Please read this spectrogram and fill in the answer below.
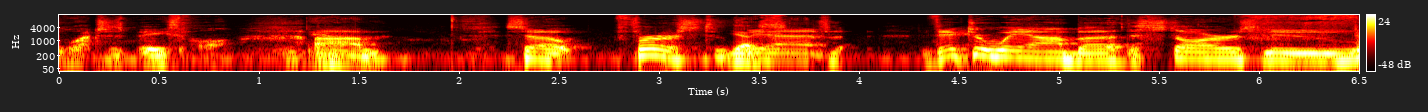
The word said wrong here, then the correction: Wembanyama: Very close. Pronounce his name again for me. – Wayamba. – Wayamba? I believe it's Wembanyama.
